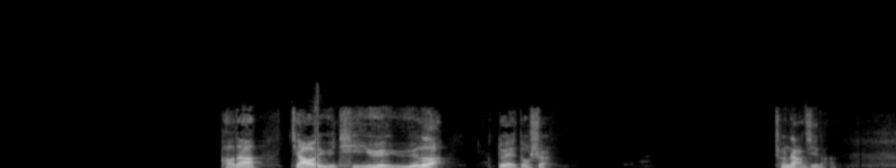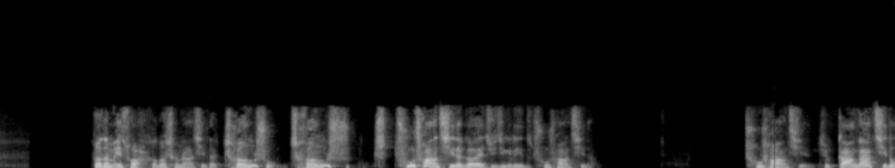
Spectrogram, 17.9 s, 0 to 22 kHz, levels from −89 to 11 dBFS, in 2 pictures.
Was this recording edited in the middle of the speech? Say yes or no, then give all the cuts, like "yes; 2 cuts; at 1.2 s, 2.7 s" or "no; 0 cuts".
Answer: no; 0 cuts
